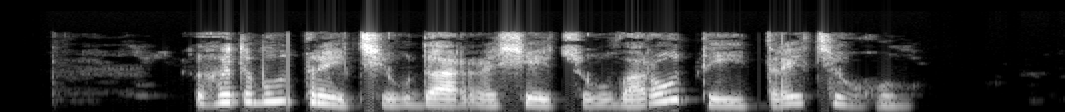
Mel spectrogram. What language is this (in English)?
Belarusian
